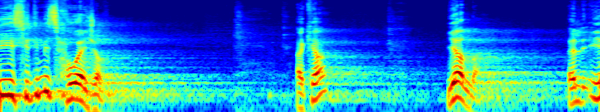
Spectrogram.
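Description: An elderly man speaks with animation into a microphone in an echoing room.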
